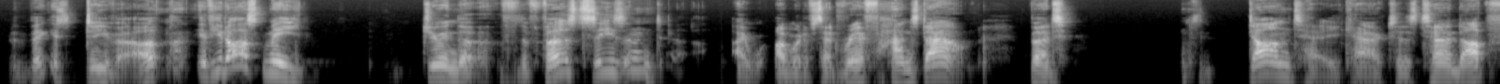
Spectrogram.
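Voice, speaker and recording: A man acting a high, swooping, catty gossip. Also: big pitch swings, takes it slowly, exaggerated voice. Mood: exasperated gossip. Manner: mimics others mockingly, exaggerated. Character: catty, exasperated cast member gossiping about a diva. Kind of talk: mock documentary interview.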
